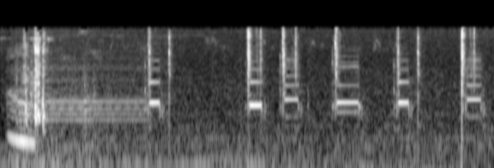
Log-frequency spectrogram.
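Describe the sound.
A kitchen telephone is dialed in a quick series of short electronic touch-tone beeps with uneven spacing, after a brief opening sound. The beeps are clear over a low background hum.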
